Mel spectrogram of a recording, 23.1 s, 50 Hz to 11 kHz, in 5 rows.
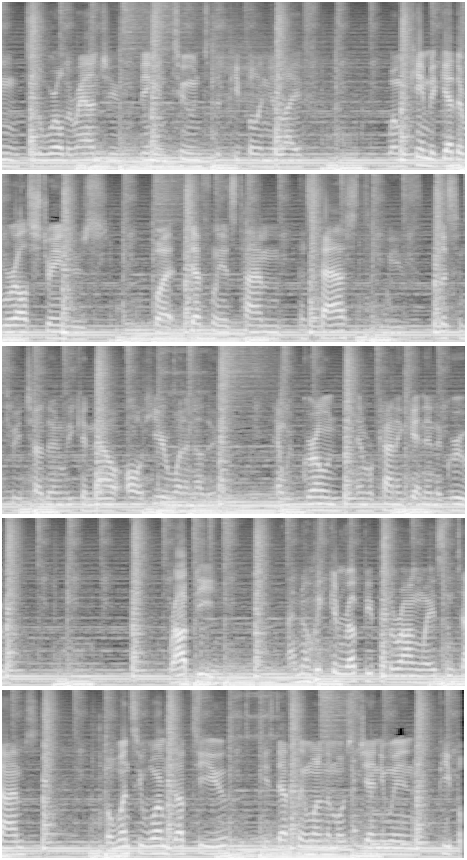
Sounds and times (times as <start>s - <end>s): Speech: 0.0s - 3.2s, 3.9s - 14.1s, 15.6s - 16.1s, 16.8s - 19.0s, 19.6s - 23.1s
Music: 0.0s - 23.1s.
